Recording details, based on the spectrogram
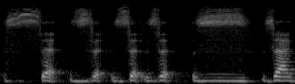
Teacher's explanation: اچھا شروع میں اس کو تھوڑا سا ایگزیجریشن کے ساتھ میں نے آپ کو بتا رہی ہوں کہ میں پہلے جب آواز نکال رہی ہوں تو آپ کو سنوا بھی رہی ہوں، ورنہ یہ ڈائریکٹ سین کی طرح پڑھا جاتا ہے. ٹھیک ہے، ز جو ہے بزنگ ساؤنڈ رکھتا ہے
